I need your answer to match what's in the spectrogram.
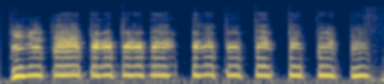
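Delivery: very high run of beeps; imitated beeper button. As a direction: beep rapidly in a tiny high squeak. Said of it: "just get a beeper button".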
